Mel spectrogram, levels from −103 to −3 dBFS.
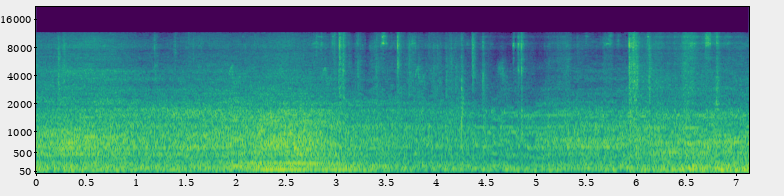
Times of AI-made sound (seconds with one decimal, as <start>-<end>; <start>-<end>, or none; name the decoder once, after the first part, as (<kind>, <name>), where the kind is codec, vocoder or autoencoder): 4.4-5.3 (codec, SNAC); 6.2-7.1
